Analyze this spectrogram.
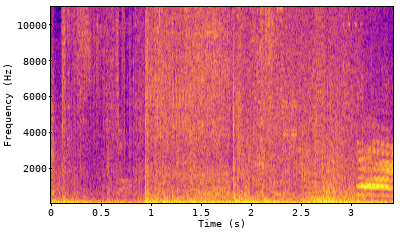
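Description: An electric blast crackles and booms.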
